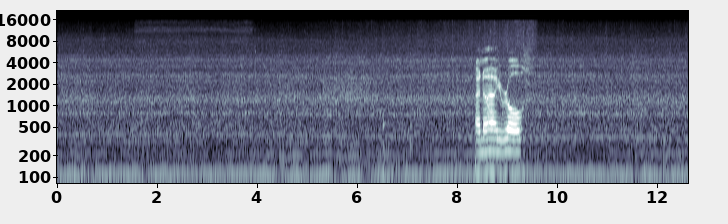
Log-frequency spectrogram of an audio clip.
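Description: A harvester engine hums steadily.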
